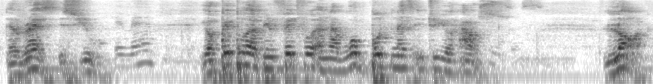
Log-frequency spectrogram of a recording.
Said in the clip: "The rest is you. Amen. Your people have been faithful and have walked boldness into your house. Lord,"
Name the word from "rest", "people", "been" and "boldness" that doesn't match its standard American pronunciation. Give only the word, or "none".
boldness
